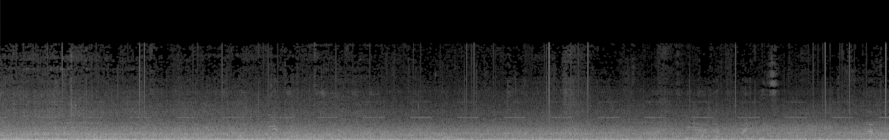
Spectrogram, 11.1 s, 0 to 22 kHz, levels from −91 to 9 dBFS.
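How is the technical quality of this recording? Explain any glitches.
The recording has one persistent fault running through almost its entire length.

Word clock ticks, from 0.11 s to 11.10 s: the digital link was read by a device clocked independently, off by around 700 parts per million. Each slip misreads samples and drops or repeats one, roughly every 0.03 s, some four hundred times, giving a steady rattling buzz.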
